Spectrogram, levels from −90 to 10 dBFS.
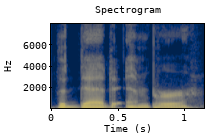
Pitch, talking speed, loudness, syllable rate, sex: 95 Hz, 155 wpm, -18 LUFS, 5.3 syllables/s, male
